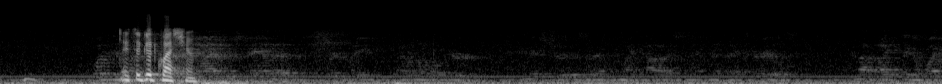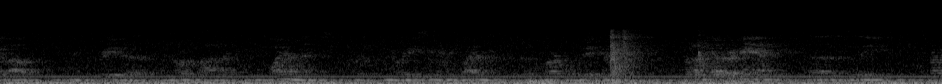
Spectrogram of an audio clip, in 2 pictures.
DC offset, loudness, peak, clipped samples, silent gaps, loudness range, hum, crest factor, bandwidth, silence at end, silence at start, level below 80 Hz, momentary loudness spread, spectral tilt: under 0.1%; -29 LUFS; -6 dBFS; under 0.1%; none; 19 LU; none; 26 dB; 11 kHz; 0 s; 0 s; -40 dBFS; 17 LU; -7.5 dB/octave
